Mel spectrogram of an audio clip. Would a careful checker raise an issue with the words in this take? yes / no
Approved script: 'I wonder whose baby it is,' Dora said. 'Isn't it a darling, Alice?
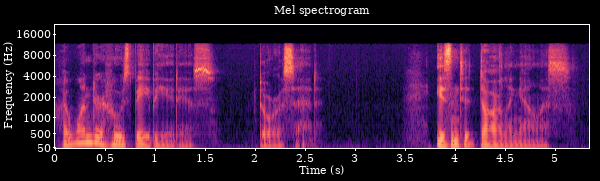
yes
